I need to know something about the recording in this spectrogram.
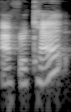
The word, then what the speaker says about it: Afriquette: Well, we also see that you're a curator for an account called Afriquette. Is that how you pronounce it? Yes, that's correct.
